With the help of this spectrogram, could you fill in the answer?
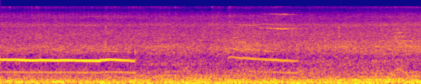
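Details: A kitten trapped inside an iron grille, crying out in fear as it is found and rescued, gives two thin, drawn-out mews over a low rumble of background noise.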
